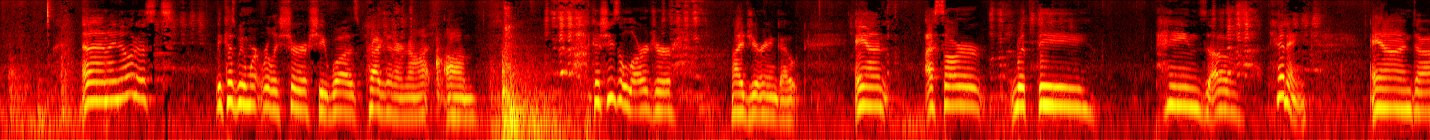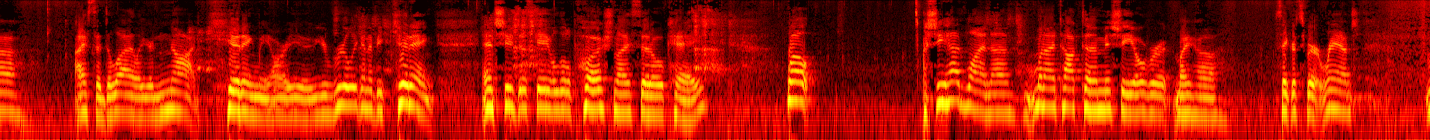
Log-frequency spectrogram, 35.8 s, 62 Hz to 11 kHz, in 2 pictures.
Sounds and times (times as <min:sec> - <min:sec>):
Speech: 0:01.0 - 0:06.0, 0:07.4 - 0:08.5, 0:09.2 - 0:10.0, 0:10.7 - 0:13.7, 0:14.5 - 0:16.4, 0:17.1 - 0:18.2, 0:18.8 - 0:26.8, 0:27.7 - 0:28.1, 0:29.3 - 0:34.9
Bleat: 0:01.9 - 0:02.7, 0:06.8 - 0:07.4, 0:08.3 - 0:08.9, 0:12.3 - 0:13.1, 0:15.2 - 0:16.6, 0:20.3 - 0:20.7, 0:22.2 - 0:23.0, 0:24.2 - 0:24.8, 0:26.5 - 0:27.0, 0:30.4 - 0:30.8.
